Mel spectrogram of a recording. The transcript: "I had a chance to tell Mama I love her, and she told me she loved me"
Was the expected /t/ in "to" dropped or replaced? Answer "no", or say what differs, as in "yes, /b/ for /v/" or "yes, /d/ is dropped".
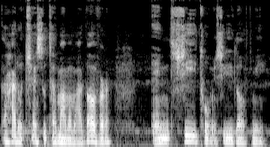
no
